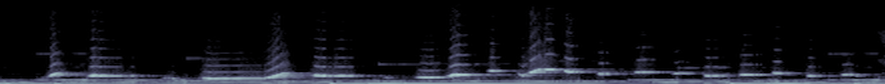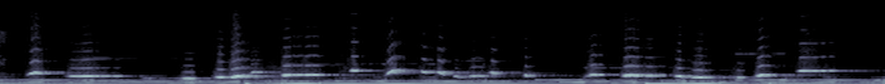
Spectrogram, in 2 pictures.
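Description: A man whistles a wandering melody, first an air from Robert Le Diable, then a popular song, then a blend of the two: clear sliding notes rising and falling in continuous phrases over a low steady hum, with no talking.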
